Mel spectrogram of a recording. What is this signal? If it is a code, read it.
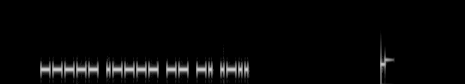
Morse code, heard as a keyed tone, about 38 wpm, 700 Hz. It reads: 01MNL
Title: Code Groups - 5 Letter:Numbers - 40wpm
